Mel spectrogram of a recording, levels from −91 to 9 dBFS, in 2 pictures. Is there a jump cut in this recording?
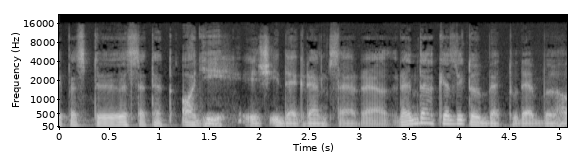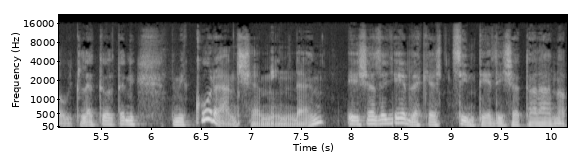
yes; 2 cuts; at 4.1 s, 5.2 s

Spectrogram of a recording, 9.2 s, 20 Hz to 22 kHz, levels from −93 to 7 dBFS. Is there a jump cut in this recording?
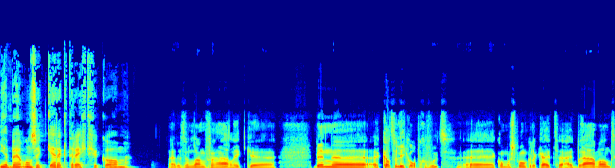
no; 0 cuts

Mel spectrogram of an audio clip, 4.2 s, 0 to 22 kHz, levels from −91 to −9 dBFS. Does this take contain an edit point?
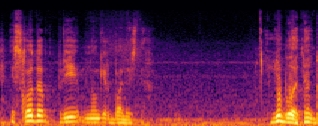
no; 0 cuts

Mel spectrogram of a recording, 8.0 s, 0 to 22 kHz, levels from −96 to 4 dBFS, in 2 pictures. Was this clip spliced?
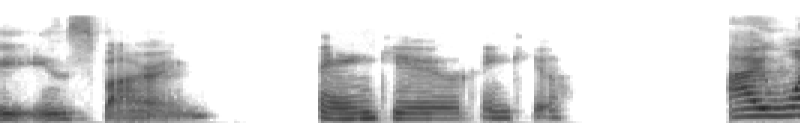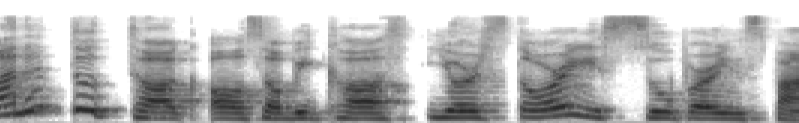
no; 0 cuts

